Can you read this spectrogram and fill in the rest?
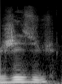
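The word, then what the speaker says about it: Gesù: Et j'ai un coup de cœur, c'est pour euh, une salle qui s'appelle le Jésus. On s'écrit G-E-S-U.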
